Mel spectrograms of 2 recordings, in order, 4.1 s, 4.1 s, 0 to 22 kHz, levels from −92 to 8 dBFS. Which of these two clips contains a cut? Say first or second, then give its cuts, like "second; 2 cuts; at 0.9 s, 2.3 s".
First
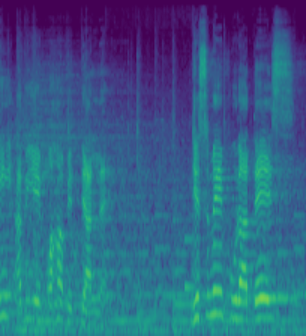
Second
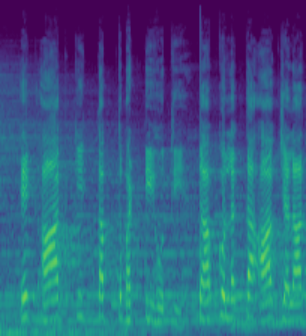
second; 1 cut; at 2.7 s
